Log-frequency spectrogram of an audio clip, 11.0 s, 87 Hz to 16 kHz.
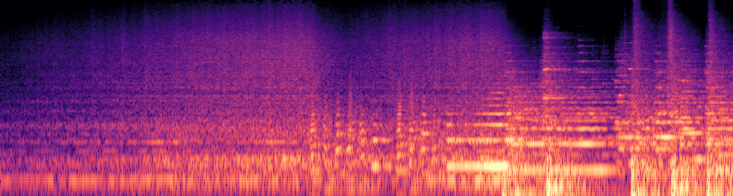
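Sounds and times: percussion roll: 0.0s - 11.0s
wind ensemble sustained note: 0.0s - 11.0s.

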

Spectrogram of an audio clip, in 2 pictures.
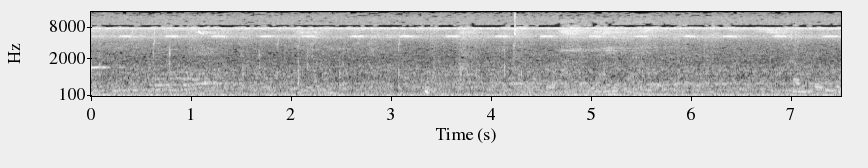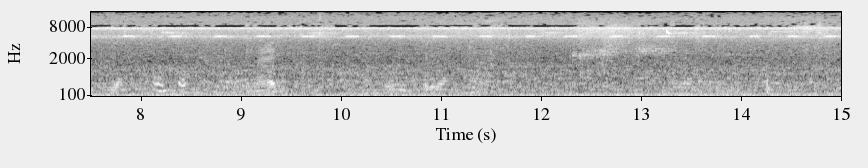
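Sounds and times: insect chirping: 0.0s - 1.3s.

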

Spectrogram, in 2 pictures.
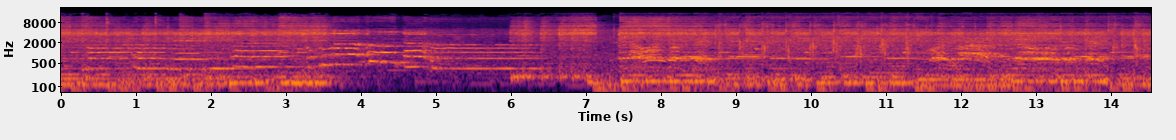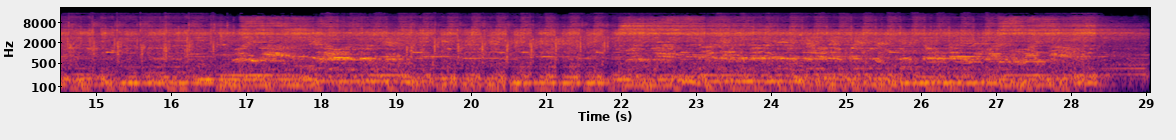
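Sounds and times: pop band backing: 0.0s - 4.2s, 4.9s - 29.0s
woman singing: 0.3s - 6.4s
steady drum beat: 7.4s - 28.4s.

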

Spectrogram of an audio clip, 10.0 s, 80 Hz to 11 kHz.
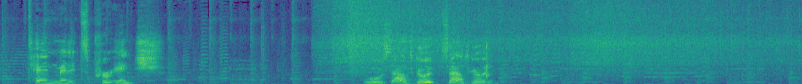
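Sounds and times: faint background music with beat: 0.0s - 10.0s
meat sizzling on grill: 3.9s - 10.0s.

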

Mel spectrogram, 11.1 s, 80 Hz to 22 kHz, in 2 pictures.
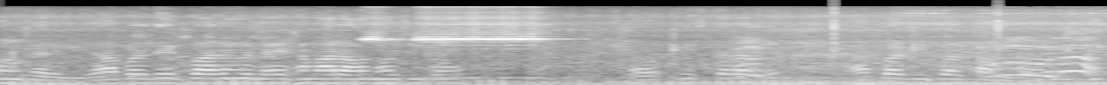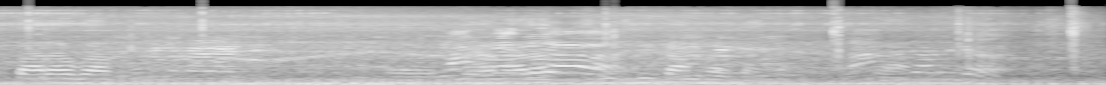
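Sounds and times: man speaking: 0.0s - 6.8s, 7.4s - 10.7s.

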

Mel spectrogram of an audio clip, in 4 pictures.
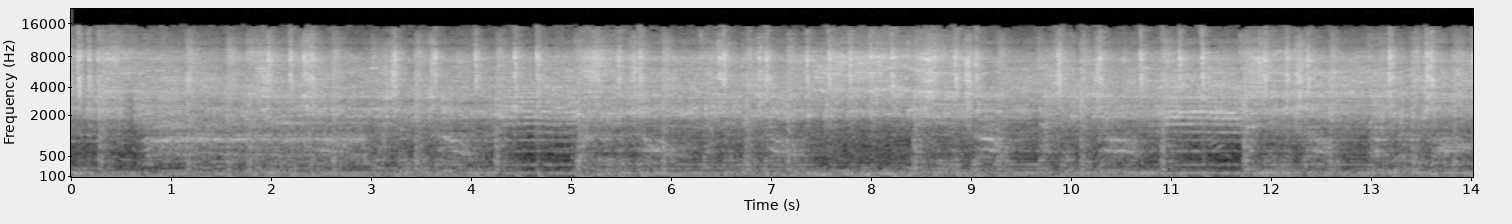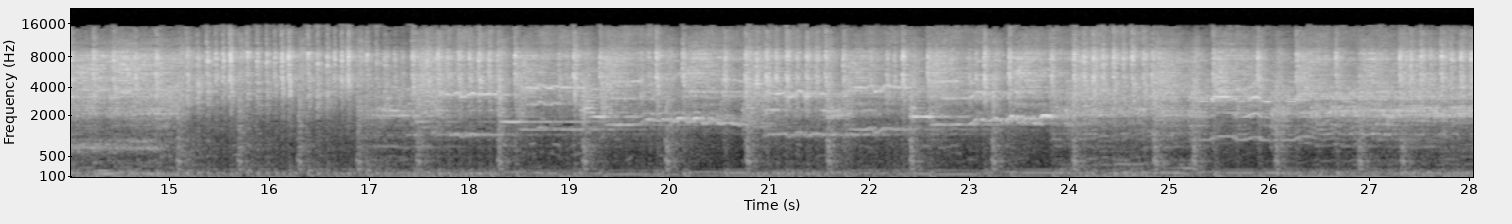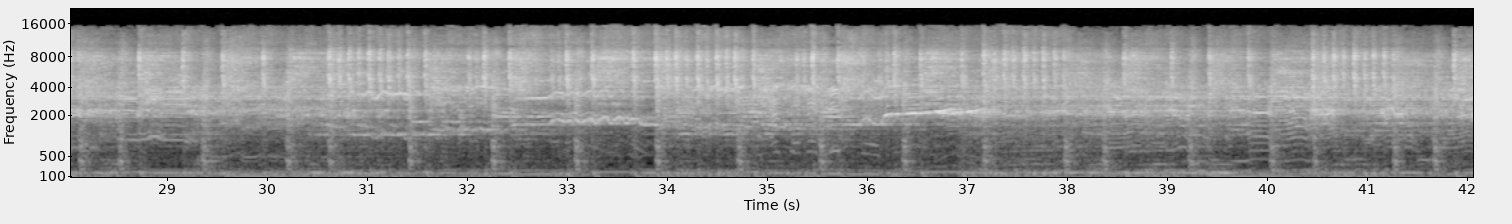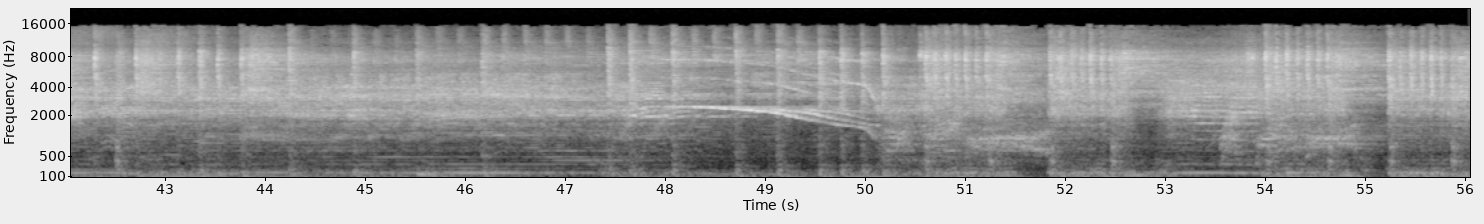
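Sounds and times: guitar pitch dive: 0.0s - 15.3s, 17.0s - 56.0s
metal band playing live: 0.0s - 56.0s.

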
